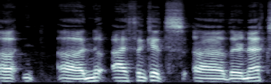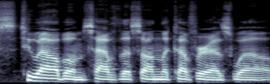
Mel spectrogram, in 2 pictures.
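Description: A man with an American accent uses a normal speaking voice at medium pitch, speaking at a fairly slow pace with ordinary pitch variation and very even loudness in a very clean recording with a silent background. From California, Palo Alto. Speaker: professor. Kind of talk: casual chat. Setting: studio.

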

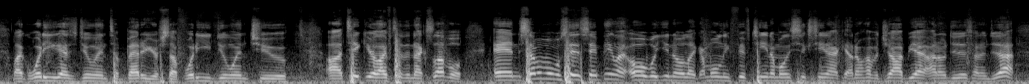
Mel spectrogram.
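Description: A man at fairly high pitch, a very fast pace, and noticeable background noise. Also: ordinary pitch variation. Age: 30s. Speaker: podcast host. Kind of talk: casual monologue. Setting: on the way to work. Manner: conversational with many fillers.

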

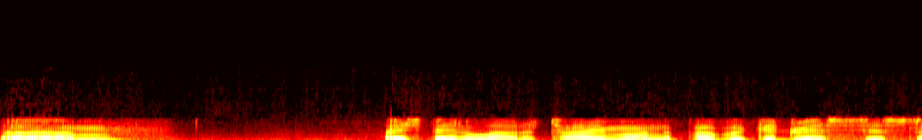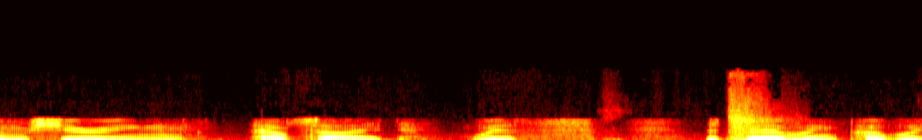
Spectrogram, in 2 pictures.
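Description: With fairly even intonation, the speaker goes at a very slow pace. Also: man. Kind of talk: radio interview answers. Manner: halting, hesitant, formal.

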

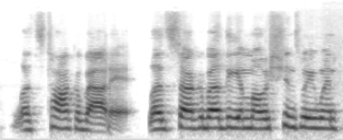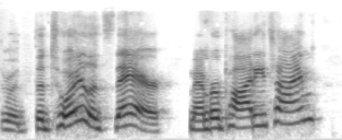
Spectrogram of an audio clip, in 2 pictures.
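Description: In a normal speaking voice, a woman with an American accent talks at a fairly quick pace, her fairly high pitch moving with lively intonation. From New Jersey. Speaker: comedian. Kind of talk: casual chat.

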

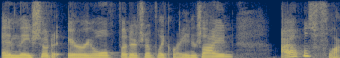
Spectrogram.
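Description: Using a normal speaking voice with an American accent, the woman moves at a fairly quick pace, medium in pitch and fairly even in intonation. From Oklahoma. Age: 20s. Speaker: listener sharing ghost story. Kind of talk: casual chat.

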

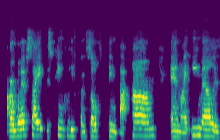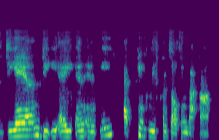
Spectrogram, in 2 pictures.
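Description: A woman's unremarkable speaking voice with an American accent, medium in pitch with ordinary pitch variation, at a fairly slow pace, with dry, close sound and no echo. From New Haven, Connecticut. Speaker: marketing consultant. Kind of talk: interview.

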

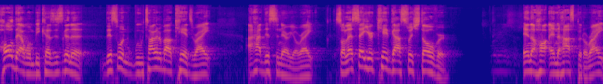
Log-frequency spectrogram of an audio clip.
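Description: With lively intonation and a fairly high pitch, a man talks at a fairly quick pace but leaves long, frequent pauses. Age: 20s. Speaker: podcast host. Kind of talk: casual chat.

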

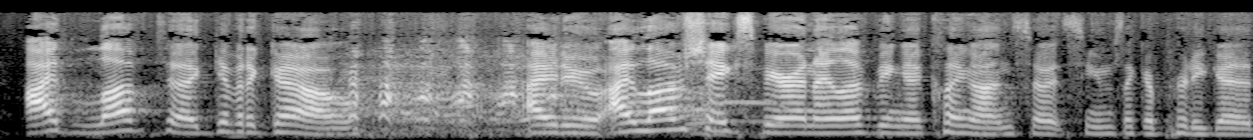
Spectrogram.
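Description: Noticeable background noise accompanies the woman. Her pace is moderate and her pitch varies in an ordinary way. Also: medium pitch for a woman. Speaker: actor. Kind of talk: casual panel interview.

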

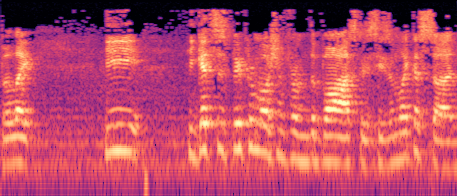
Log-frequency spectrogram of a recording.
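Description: A man's lively intonation and fairly quick pace come through noticeable background noise and audible room echo. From US, Mexican-American family. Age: 20s. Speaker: pop culture podcast co-host. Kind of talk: casual chat.

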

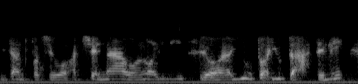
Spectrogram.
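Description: This is a man speaking. His pace is fairly quick. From Italy, Pesaro (Marche). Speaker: pianist and composer. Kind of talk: interview. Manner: halting.

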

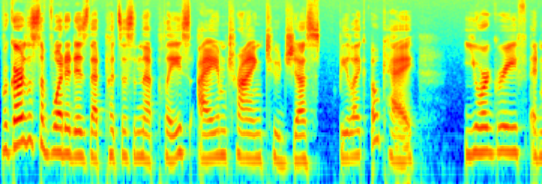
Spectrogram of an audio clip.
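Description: An ordinary speaking voice from a woman at medium pitch, with ordinary pitch variation, on a very clean recording with a silent background. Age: 50s. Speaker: bereaved mother and charity founder. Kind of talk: casual interview conversation.

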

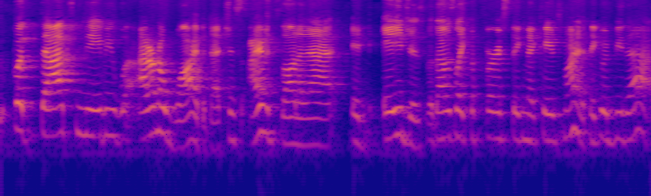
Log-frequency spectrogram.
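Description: With a plain, everyday voice, a woman at a fairly high pitch talks fairly quickly, with fairly even intonation and hardly any pauses. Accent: American. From Massachusetts, greater Boston area. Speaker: antiques content creator. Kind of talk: casual chat.

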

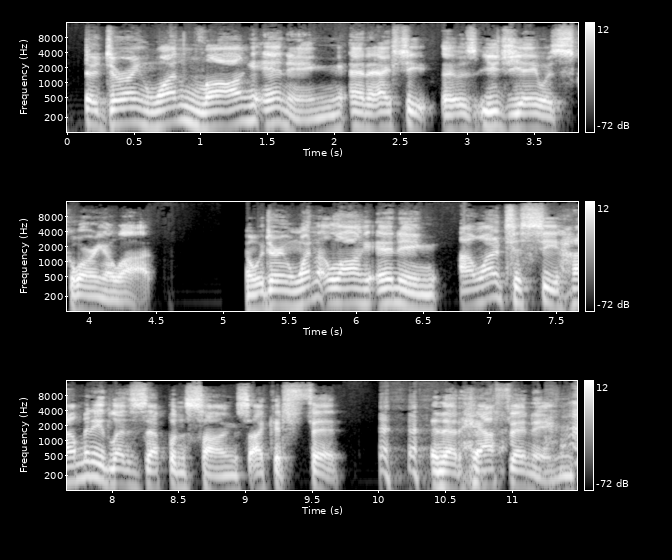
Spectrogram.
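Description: An American accent in a plain, everyday voice, with lively intonation, very even loudness and a moderate pace, on a very clean recording with a silent background. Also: man, medium pitch for a man. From Chicago. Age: 40s. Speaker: baseball stadium organist. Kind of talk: casual interview.

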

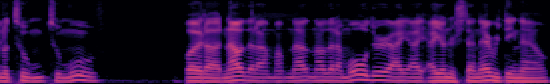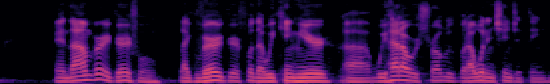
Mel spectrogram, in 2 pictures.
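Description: A man of medium pitch talks with a Spanish accent and fairly even intonation. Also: fairly quick pace. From Guatemala. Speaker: insurance agent. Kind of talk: interview. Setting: studio. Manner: halting.

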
